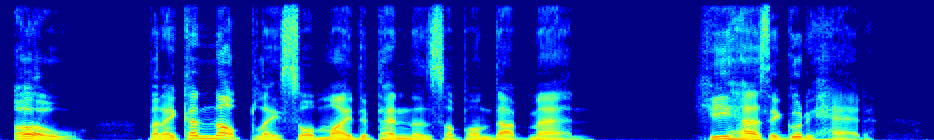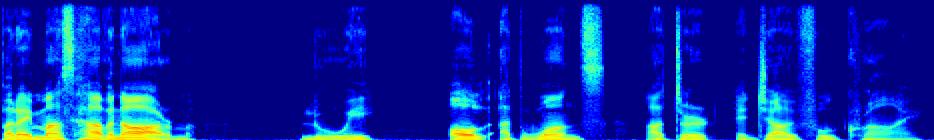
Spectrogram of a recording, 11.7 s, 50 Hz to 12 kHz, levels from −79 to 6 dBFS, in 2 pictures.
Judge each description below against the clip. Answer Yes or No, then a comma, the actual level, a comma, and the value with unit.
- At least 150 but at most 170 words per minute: Yes, average, 155 wpm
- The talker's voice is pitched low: Yes, low, 120 Hz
